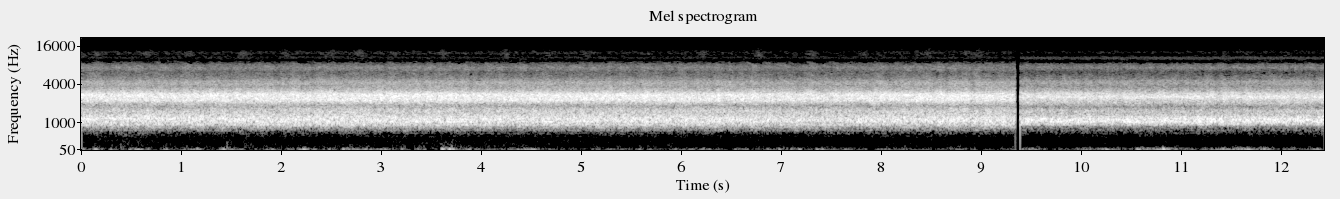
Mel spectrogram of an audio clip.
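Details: Frogs at rice sowing time in 2021, calling in front of a house; their massed trilling drones on without a break, interrupted once by a sharp click, with faint rustling below.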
